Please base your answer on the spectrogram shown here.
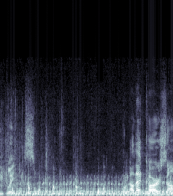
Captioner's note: car chugging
